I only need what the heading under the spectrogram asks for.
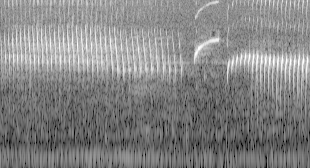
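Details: Canary singing a long, tightly packed trill used as a lure for other canaries: a steady buzzy rattle of rapid notes, a brief pause with two rising whistles, then the fast trill resumes at a slightly lower pitch.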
